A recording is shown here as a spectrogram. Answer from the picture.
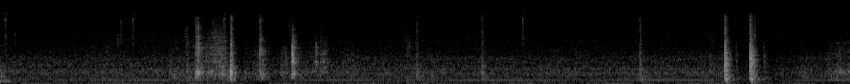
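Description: A few sharp clicks and knocks from lab equipment being handled, a cluster about two to three seconds in and a louder pair near the end, over a steady low equipment hum.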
